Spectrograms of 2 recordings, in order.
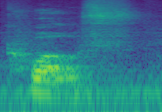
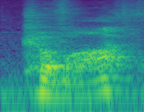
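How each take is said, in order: First: The name sounds like the word quoth. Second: The name is sounded out letter by letter. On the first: This is how the book says to say it. "roughly pronounced like Quoth, like you know Quoth the Raven" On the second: This is how it reads from the spelling. "I always read it as Kavoth the way it's written"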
